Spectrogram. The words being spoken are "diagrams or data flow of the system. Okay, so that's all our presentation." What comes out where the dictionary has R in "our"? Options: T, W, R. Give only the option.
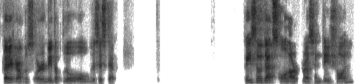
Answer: W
